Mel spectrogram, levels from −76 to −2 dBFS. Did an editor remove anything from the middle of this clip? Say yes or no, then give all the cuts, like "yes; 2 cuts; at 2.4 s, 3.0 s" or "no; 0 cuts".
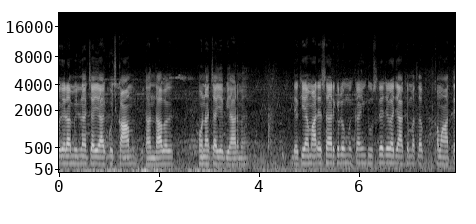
no; 0 cuts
